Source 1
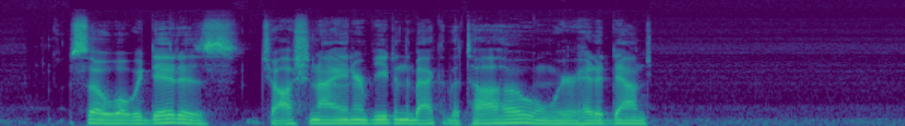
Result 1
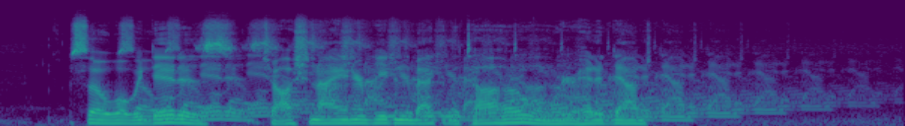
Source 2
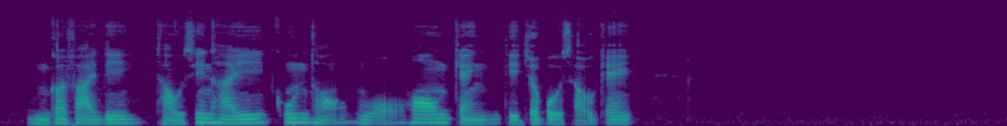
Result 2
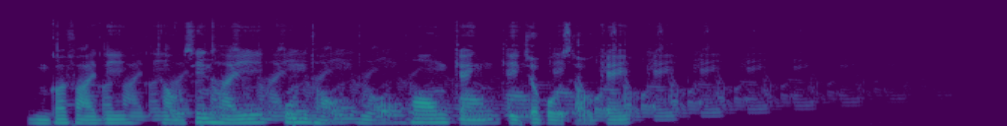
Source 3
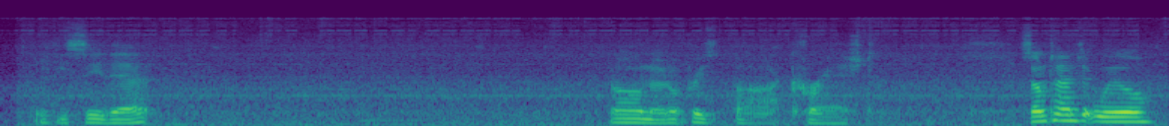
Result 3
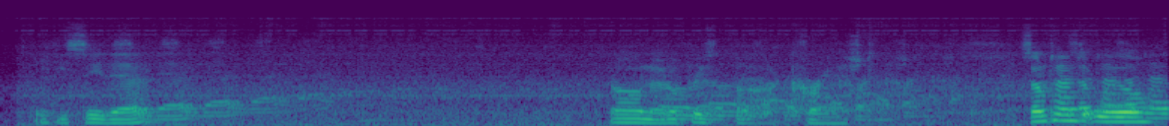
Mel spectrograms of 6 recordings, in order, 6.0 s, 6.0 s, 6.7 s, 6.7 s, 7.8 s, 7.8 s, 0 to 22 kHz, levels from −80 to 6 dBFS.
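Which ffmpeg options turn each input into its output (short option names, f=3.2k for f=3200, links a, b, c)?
-filter_complex "[0:a]bandreject=f=136.9:t=h:w=4,bandreject=f=273.8:t=h:w=4,bandreject=f=410.7:t=h:w=4,bandreject=f=547.6:t=h:w=4,bandreject=f=684.5:t=h:w=4,bandreject=f=821.4:t=h:w=4,bandreject=f=958.3:t=h:w=4,bandreject=f=1.0952k:t=h:w=4,bandreject=f=1.2321k:t=h:w=4,bandreject=f=1.369k:t=h:w=4,bandreject=f=1.5059k:t=h:w=4,asplit=9[a][b][c][d][e][f][g][h][i];[b]adelay=310,afreqshift=110,volume=-9dB[j];[c]adelay=620,afreqshift=220,volume=-13.3dB[k];[d]adelay=930,afreqshift=330,volume=-17.6dB[l];[e]adelay=1240,afreqshift=440,volume=-21.9dB[m];[f]adelay=1550,afreqshift=550,volume=-26.2dB[n];[g]adelay=1860,afreqshift=660,volume=-30.5dB[o];[h]adelay=2170,afreqshift=770,volume=-34.8dB[p];[i]adelay=2480,afreqshift=880,volume=-39.1dB[q];[a][j][k][l][m][n][o][p][q]amix=inputs=9:normalize=0,volume=-8.5dB"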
